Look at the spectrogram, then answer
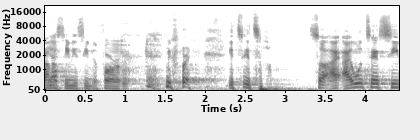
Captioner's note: laugh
